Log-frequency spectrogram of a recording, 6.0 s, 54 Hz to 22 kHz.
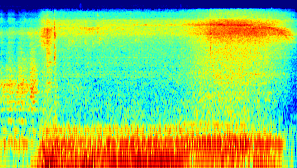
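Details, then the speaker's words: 1953 Ford Customline Club Coupe barn find, sat about 15 years, fuel rigged directly to the carburetor bowl since the pump isn't delivering: engine catches and rumbles unevenly a few seconds, then dies; starts but won't keep running. "we've got it started it's not running but it starts"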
